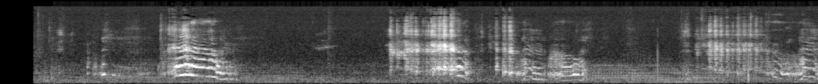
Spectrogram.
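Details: Aussie Bulldog named Lily making odd, Wookie-like vocal noises indoors: a rising, wavering harmonic moan near three seconds, then longer grumbling bursts around six to eight seconds and softer trailing sounds.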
